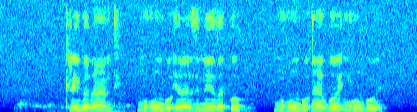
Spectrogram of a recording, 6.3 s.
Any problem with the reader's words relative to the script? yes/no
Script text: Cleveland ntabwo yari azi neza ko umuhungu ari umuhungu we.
yes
